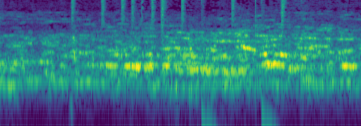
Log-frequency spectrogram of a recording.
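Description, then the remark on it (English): A large stadium crowd of Millwall fans at The Den boos loudly and continuously as players kneel before a match against Derby County, a dense roar of many voices with scattered sharp whistles cutting through and a couple of low descending tones. “The sound of booing echoing around the den before the match against Derby County.”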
